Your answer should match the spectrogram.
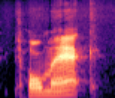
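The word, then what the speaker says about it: Tolmach: co-writer matt tallmach holmock i think it's pronounced tolmak t-o-l-m-a-c-h pronounce it as you will um um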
